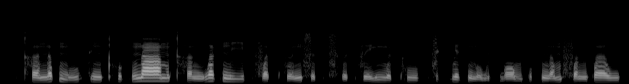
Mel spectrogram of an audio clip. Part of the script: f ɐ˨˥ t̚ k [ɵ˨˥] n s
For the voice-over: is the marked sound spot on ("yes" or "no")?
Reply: yes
